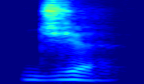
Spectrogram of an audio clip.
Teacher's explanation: If I add my voice to that exact same sound, I get the voiced sound J.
